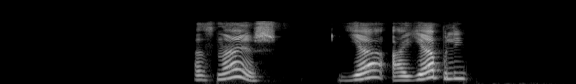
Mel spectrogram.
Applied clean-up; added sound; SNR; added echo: neural mask model DeepFilterNet 3.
